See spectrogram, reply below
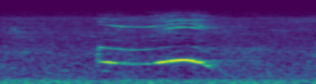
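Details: One Asian koel note in the very hot season: a pure whistle that rises gently, peaks, then drops off briefly. The background is otherwise quiet.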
